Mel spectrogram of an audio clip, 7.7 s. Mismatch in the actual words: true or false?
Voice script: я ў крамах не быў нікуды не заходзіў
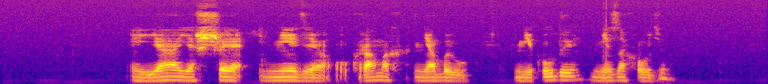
true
